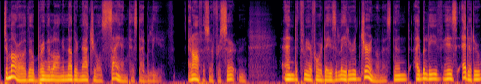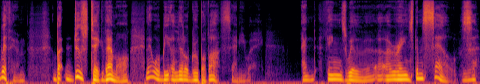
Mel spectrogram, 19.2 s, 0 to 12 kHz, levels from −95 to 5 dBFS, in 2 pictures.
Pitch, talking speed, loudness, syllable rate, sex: 115 Hz, 150 wpm, -18 LUFS, 4.9 syllables/s, male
